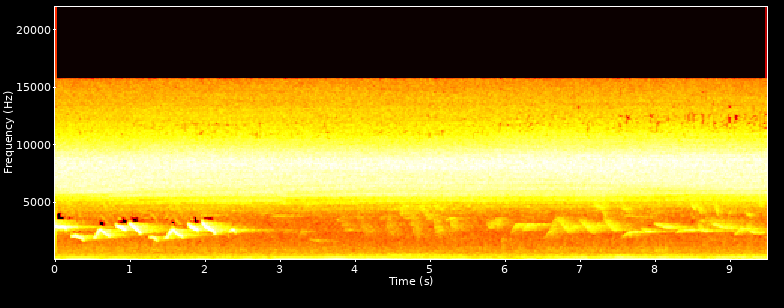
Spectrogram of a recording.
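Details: Chinese hwamei in a park, where it is often heard and rarely seen, gives a burst of sharp rising-and-falling whistles at the start, then softer, more distant phrases, with a constant shrill insect drone and a low hum.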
